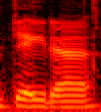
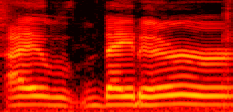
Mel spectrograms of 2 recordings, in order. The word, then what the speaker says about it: data: some reason, I didn't know how to say the word data, or data. Both are correct from what I mean, understand. Both are correct. Data.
